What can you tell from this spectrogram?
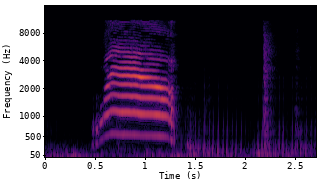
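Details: Kitten giving one clear, high, rising-then-level meow of under a second, followed by a short faint second squeak, in a quiet indoor setting.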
